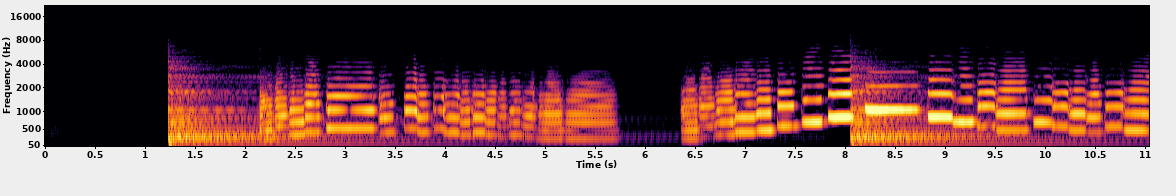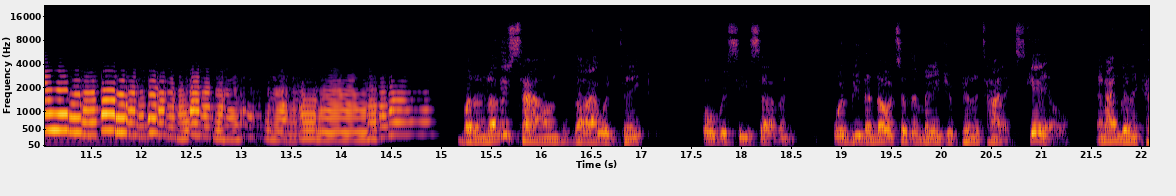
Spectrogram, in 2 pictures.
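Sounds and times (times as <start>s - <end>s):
trumpet arpeggio runs: 2.1s - 14.9s.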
